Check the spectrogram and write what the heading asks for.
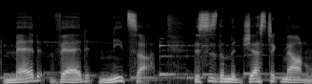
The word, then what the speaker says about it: Medvednica: the local name right, Medvednica. Pronounced Med-ved-nitsa.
